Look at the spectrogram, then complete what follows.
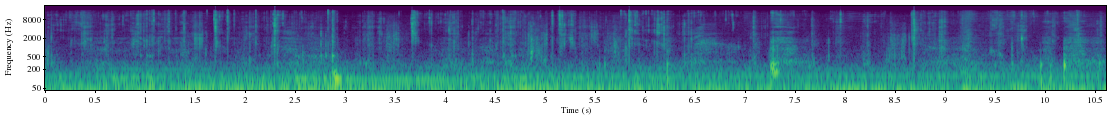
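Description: Close-miked chewing of fried striped bass, with many irregular wet clicks and small crunches, over a steady low hum.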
